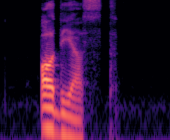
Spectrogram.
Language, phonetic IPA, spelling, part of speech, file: Polish, [ˈɔdʲjast], odjazd, noun, Pl-odjazd.ogg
